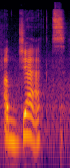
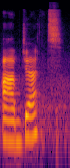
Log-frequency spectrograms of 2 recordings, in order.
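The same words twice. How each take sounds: First: "object" said ub-JECT, weak opening vowel; stress on second syllable. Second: "object" said OB-ject, full opening vowel; stress on first syllable. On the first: Teacher showing this other word, stressed ub-JECT. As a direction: verb form "object", uhb-JECT. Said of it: "we have this word here". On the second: Teacher making sure pupils say OB-ject. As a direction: noun form "object", AHB-ject. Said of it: "making sure you're saying object". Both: Shown as a demonstration.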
